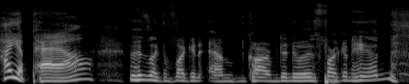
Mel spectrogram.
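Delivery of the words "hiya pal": raised, loud, menacing and threatening voice. Quoting a movie line to a friend, Joe Pesci voice. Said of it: "Joe Pesci, it's like".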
